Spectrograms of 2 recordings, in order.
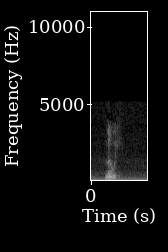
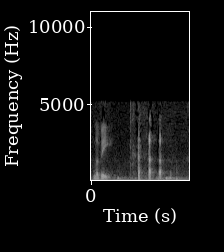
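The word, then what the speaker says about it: לוי: How do you say Levi in Hebrew? Modern, not modern Hebrew, but ancient Hebrew. Louie. Modern Hebrew. Levi.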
